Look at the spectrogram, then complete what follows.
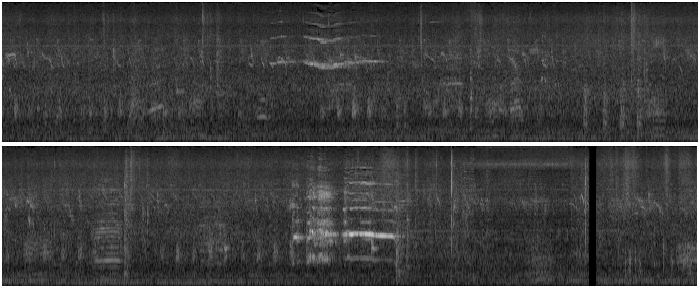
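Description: Chickens clucking in the background, with a rooster crowing once, loudly, about twenty seconds in.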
